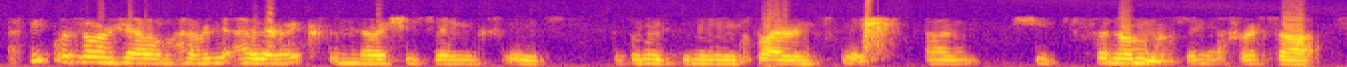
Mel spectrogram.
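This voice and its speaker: A woman singer being interviewed, her voice worn out and going hoarse, chatting loosely with lots of ums and restarts. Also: on the low side, steady tone, a little fast, lo-fi sound, noisy background. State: losing her voice. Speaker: guest vocalist. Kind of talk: casual interview answers.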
